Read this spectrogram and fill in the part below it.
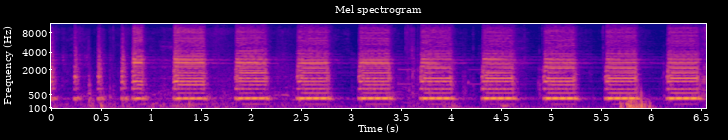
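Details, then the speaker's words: Mitsubishi Evolution 8 with a newly installed basic aftermarket alarm (Avatar 3100 remote, starter kill): loud, evenly spaced siren blasts at about 1.5 a second and steady pitch. The alarm is triggered and working. "If somebody bangs in the vehicle, the alarm will fire off. Okay. Of course, if they open the door, the alarm will trip."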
